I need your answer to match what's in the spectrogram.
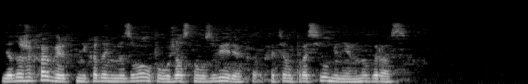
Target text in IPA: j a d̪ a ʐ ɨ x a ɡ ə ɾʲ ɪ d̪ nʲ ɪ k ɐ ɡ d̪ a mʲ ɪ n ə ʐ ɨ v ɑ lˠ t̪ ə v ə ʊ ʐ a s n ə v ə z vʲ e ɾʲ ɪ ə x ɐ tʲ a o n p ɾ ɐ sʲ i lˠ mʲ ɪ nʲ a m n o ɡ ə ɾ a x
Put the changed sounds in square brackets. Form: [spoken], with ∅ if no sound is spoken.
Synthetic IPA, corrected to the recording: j a d̪ a ʐ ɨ x a ɡ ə ɾʲ ɪ [t̪] nʲ ɪ k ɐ ɡ d̪ a [nʲ] ɪ n ə [z] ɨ v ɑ lˠ t̪ ə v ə ʊ ʐ a s n ə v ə z vʲ e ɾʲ ɪ ə x ɐ tʲ a o n p ɾ ɐ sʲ i lˠ mʲ ɪ nʲ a m n o ɡ ə ɾ a [s]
